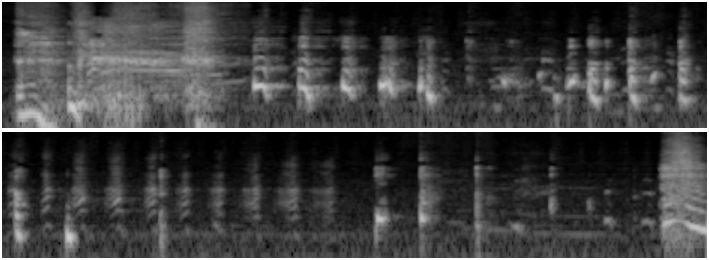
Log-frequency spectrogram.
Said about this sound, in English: Oh, hold on, I'm going to sneeze. Oh. Hate that. Oh, man, I can't do it.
